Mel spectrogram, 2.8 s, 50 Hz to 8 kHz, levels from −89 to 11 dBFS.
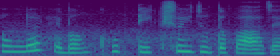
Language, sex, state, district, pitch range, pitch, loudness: Bengali, female, West Bengal, Jalpaiguri, 230-295 Hz, 260 Hz, -34 LUFS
